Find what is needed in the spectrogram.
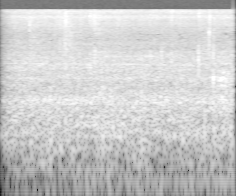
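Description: Faint, steady hiss of room tone with no distinct event.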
